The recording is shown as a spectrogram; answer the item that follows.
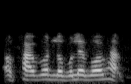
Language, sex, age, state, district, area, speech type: Assamese, female, 18-30, Assam, Sivasagar, rural, conversation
